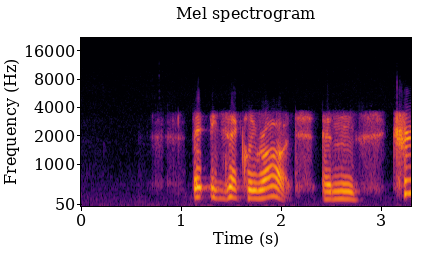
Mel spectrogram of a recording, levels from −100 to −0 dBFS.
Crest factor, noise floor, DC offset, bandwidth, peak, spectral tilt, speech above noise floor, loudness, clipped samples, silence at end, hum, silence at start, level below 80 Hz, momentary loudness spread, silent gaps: 20 dB; -71 dBFS; under 0.1%; 4.1 kHz; -6 dBFS; -7 dB/octave; 47 dB; -24 LUFS; under 0.1%; 0 s; none; 1.15 s; -76 dBFS; 8 LU; none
